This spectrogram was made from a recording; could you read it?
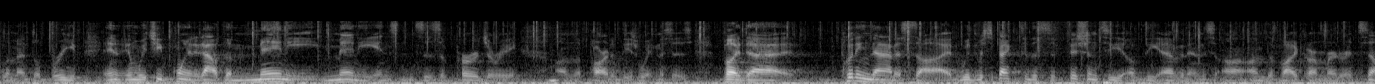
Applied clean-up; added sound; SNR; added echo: none; Fire; 2 dB; none.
